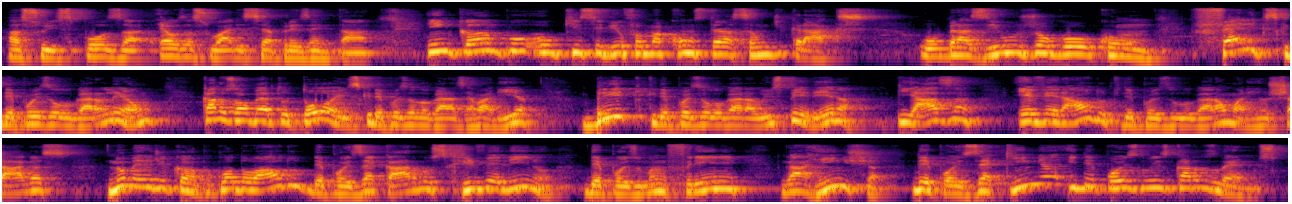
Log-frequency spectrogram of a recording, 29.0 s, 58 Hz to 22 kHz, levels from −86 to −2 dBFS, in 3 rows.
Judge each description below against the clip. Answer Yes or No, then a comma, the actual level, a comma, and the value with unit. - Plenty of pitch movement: Yes, wide, 6.3 semitones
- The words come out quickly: No, average, 155 wpm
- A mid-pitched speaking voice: Yes, medium, 180 Hz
